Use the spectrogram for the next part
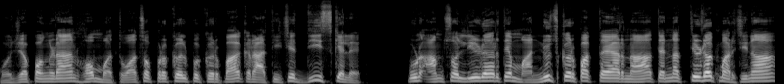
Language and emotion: Goan Konkani, angry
